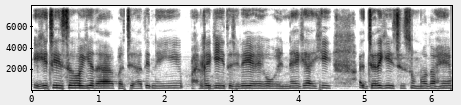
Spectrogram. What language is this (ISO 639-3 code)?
doi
